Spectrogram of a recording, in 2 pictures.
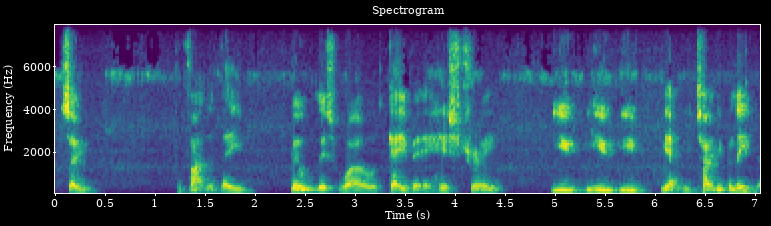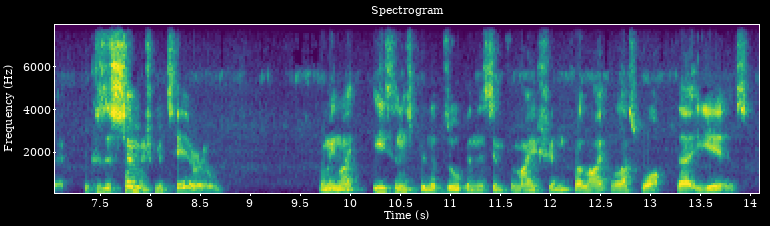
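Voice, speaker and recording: Rambling enthusiastic man, husky lo-fi mic. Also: medium pitch, moderate pace, mellow. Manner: enthusiastic, rambling, stumbling restarts. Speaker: podcast co-host. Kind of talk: casual chat between fans. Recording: dull lo-fi mic.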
